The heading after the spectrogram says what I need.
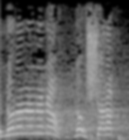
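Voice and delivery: high, rapid string of noes; insistent protest. Acted. Comic shushing the crowd about a sir, insistent. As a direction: cut them off with high-pitched, insistent noes.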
